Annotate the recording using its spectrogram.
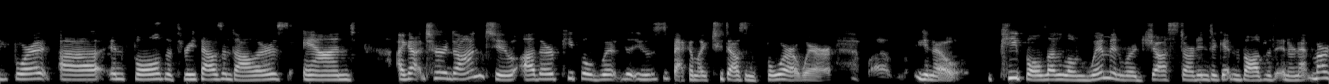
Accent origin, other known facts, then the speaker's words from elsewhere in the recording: Midwest of the United States, United States; growing up in the Midwest of the United States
